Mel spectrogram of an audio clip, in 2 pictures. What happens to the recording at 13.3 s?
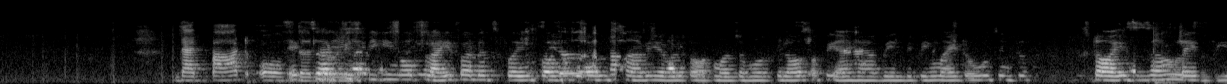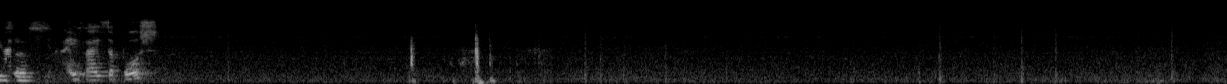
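An echo leak runs from 10.69 s to 13.94 s, so at 13.3 s a second copy of the speech trails the original by about 319 ms, only slightly quieter than the main signal. The likely cause is a far-end loudspeaker whose sound reached that side's microphone and was not fully removed by its echo canceller, so the residue was sent back into the call. The result is a smeared, doubled sound until the echo stops at 13.94 s.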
